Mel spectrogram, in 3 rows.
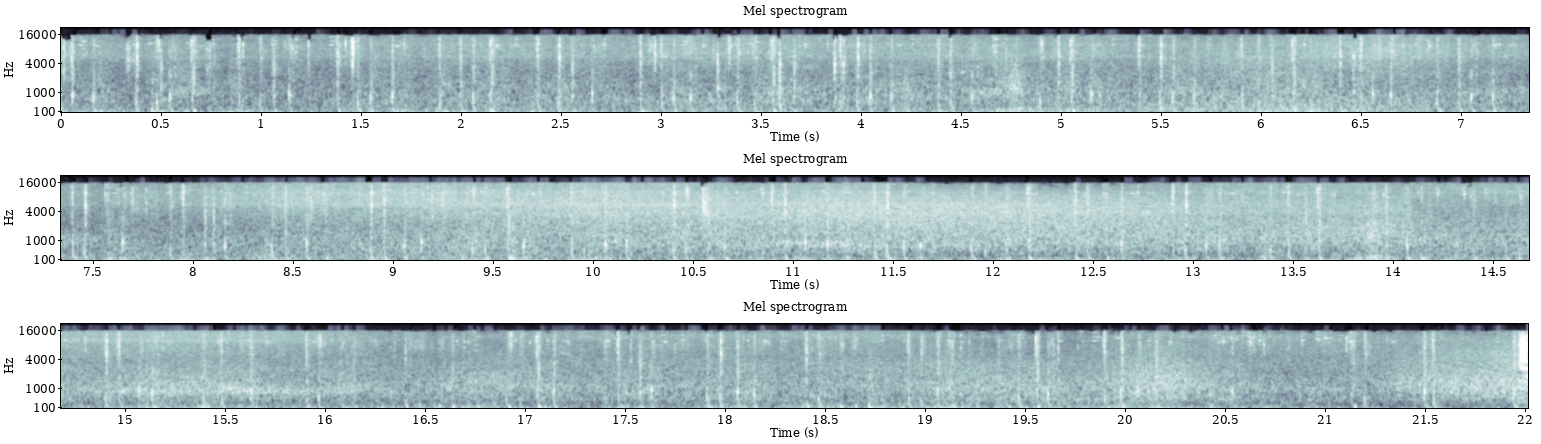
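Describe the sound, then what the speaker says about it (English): Horse hooves clip-clop steadily at a walking pace in The Witcher 3 video game, a continuous moderate rhythm over soft outdoor ambience. "Come on, Roach."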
